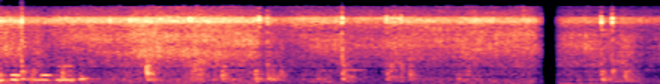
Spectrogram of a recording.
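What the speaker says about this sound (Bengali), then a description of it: "এবার আর একটু কষিয়ে নেব পোস্ত বাটা দিয়ে" Poppy seed paste (posto bata) sautéing in a pan for a quick vegetarian curry makes a continuous close sizzle with intermittent stirring scrapes and a brief dropout near the end.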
